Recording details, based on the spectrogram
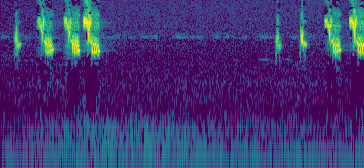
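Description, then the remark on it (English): A dickcissel on a tallgrass prairie sings rough, buzzy notes in two bursts: four clipped chirps, a pause, then five more, loud over a faint low hum. “A dixisal offers its rough notes.”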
